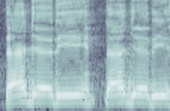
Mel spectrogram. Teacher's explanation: Okey, jannatun tajri. Tajri huruf jim berada di tengah kalimah, sukun kena bunyi qalqalah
